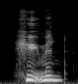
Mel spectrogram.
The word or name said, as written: hymen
